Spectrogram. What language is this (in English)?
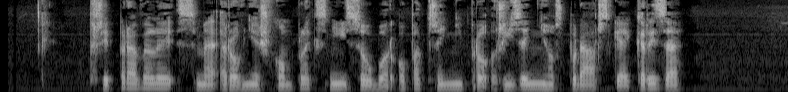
Czech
